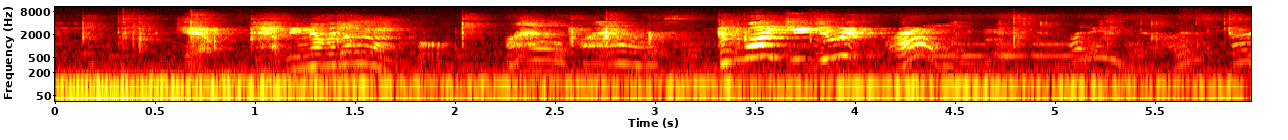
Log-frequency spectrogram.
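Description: A duck quacks over and over in irregular bursts of nasal, raspy calls, moderately loud, with a low steady rumble underneath.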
